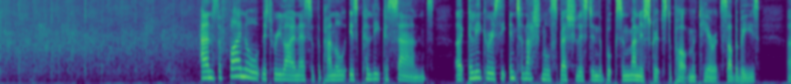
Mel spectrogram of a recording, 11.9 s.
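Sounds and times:
audience applause at a literary panel at Sotheby's: 0.0 - 3.4
speech: 3.0 - 11.8.

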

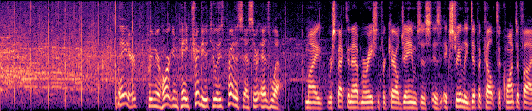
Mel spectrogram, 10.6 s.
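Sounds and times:
crowd cheering and applauding: 0.0 - 7.3
speech: 2.4 - 10.6.

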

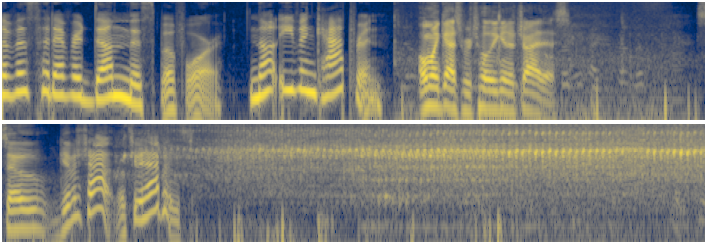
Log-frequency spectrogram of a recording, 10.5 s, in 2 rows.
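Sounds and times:
speech: 0.0 - 4.4, 5.2 - 7.2
vibrating olive harvesting rake combing branches: 6.1 - 10.5.

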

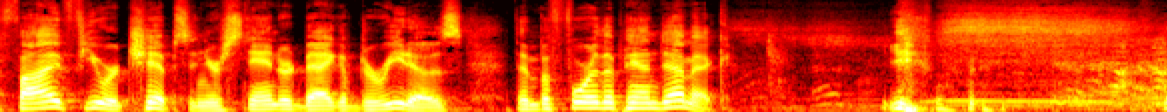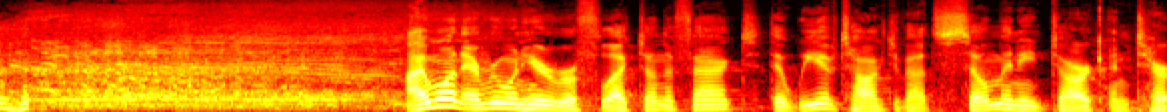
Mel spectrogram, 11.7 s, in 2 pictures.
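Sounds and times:
speech: 0.1 - 3.8, 4.4 - 5.1, 5.8 - 6.1, 7.9 - 11.6
crowd hissing: 3.7 - 8.1
murmuring voices: 4.0 - 8.0
laughter: 4.4 - 8.1
crowd booing: 4.6 - 8.1.

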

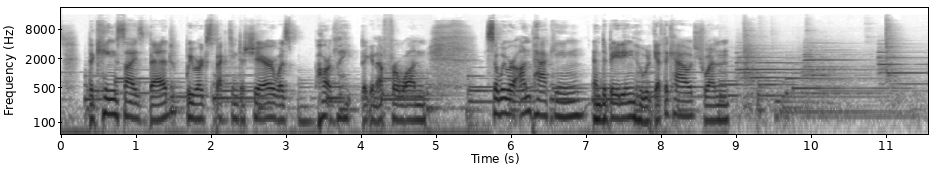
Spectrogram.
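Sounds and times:
speech: 0.3 - 9.5
deep clock tower bell tolling: 7.8 - 11.5.

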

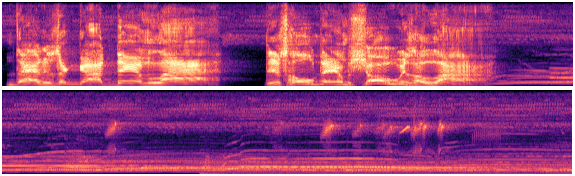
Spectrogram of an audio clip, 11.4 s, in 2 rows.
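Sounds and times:
speech: 0.0 - 4.9
many creatures howling in a forest: 4.0 - 11.4
deep low rumble: 7.7 - 11.4.

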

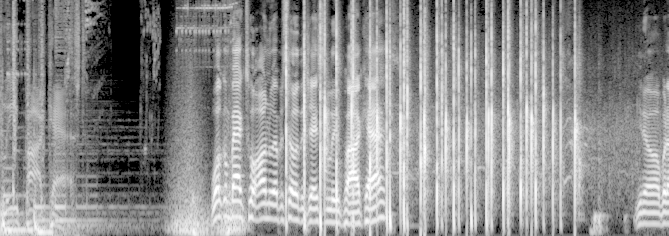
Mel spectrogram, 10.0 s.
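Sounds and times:
speech: 3.2 - 5.9, 9.5 - 10.0
artificial audience clapping sound effect: 4.2 - 10.0.

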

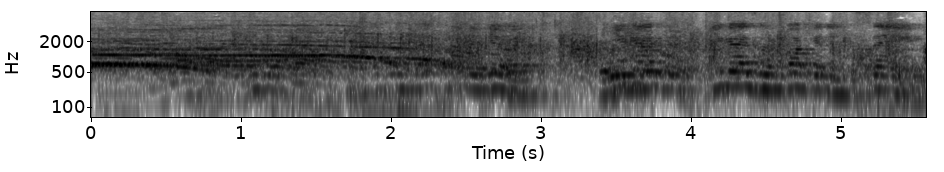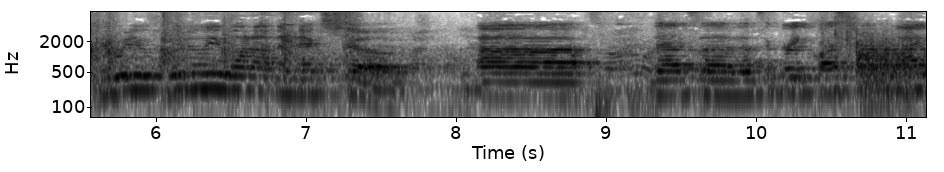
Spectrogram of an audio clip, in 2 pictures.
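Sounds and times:
audience applause and cheering: 0.0 - 6.2
speech: 3.4 - 11.1.

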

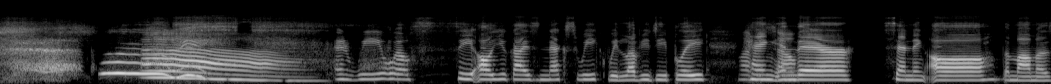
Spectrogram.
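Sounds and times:
group of people taking a collective breath: 0.0 - 1.0, 2.6 - 3.4
group voiced exhale with overlapping sighing tones: 0.0 - 3.3
speech: 4.0 - 10.5.

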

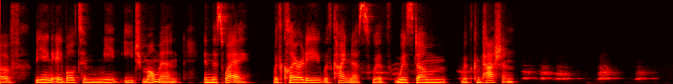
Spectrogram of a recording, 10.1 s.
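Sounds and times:
speech: 0.0 - 7.8
dogs of Bushwick barking: 5.6 - 6.2, 7.8 - 10.0.

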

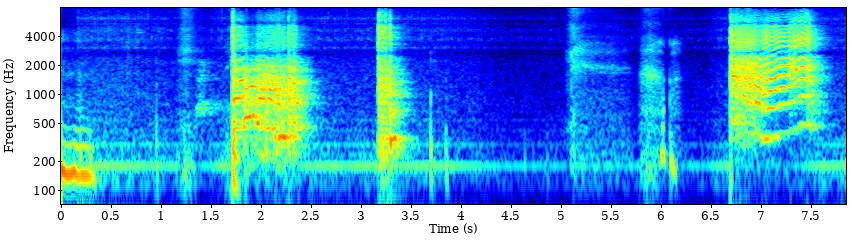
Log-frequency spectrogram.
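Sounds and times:
buzzy brass blats into a trumpet: 1.7 - 3.6, 6.6 - 7.8.

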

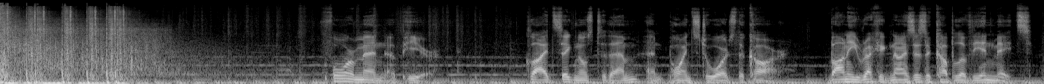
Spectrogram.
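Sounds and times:
gunshots fired: 0.0 - 2.3
speech: 3.3 - 4.7, 5.3 - 10.4.

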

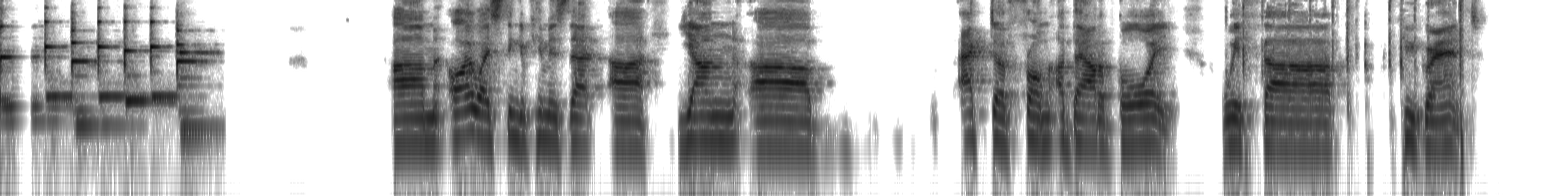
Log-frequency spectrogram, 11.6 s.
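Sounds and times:
mobile phone ringtone: 0.0 - 1.8
speech: 3.0 - 6.3, 7.2 - 11.2.

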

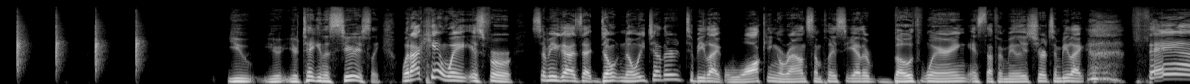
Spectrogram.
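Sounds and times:
slow deliberate hand claps: 0.0 - 1.6
speech: 2.3 - 11.9.

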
